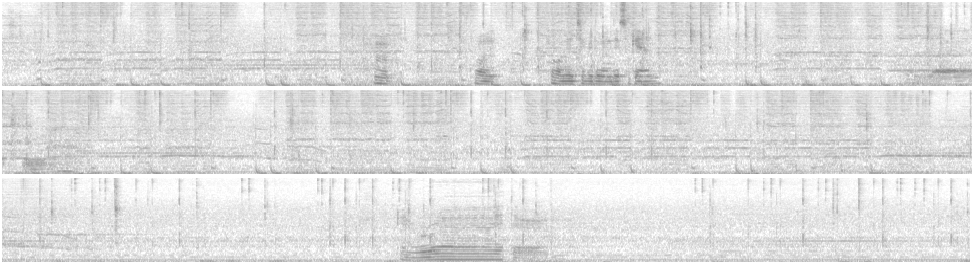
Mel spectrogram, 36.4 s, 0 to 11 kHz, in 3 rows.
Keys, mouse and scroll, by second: 1.5 g, 4.4-10.0 typing, 6.3-8.1 middle drag, 11.6 z, 12.3 z, 15.9 g, 16.5 r, 17.3 g, 21.0-23.0 right drag, 21.6 r, 23.0 g, 25.2-27.3 drag, 26.8 r, 27.6 g, 29.6 click, 29.8 alt+s, 31.0 alt+s.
